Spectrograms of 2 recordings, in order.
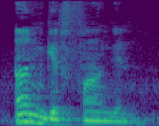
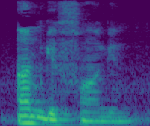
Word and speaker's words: angefangen: Então, aí é angefangen. Então, angefangen. Verbo separável, a sílaba tônica fica ali no prefixo separável, no comecinho da palavra, beleza?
